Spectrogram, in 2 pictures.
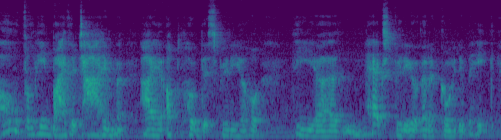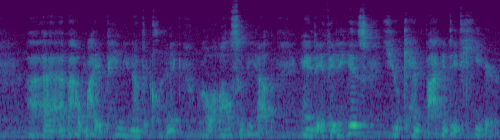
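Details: Adult man with abductor spasmodic dysphonia, speaking about days three to five of a spasmodic dysphonia vocal clinic, recorded on a day his voice wasn't sounding well; abductor spasmodic dysphonia.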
